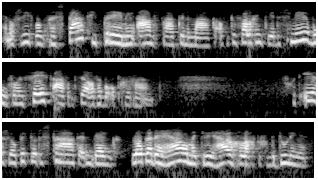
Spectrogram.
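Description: A woman's voice: mid-range voice, fairly quick, breathy edge, natural voice. A woman acting in a radio play as a defiant, idealistic young student, earnest and outspoken. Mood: defiant, scornful. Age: young adult. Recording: dull, noisy old radio recording.

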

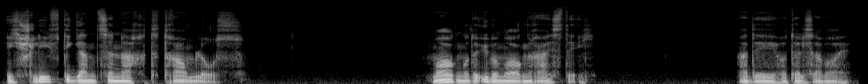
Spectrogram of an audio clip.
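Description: An actor playing a brooding, hesitant ex-prisoner of war, telling his story in a measured, introspective way in a radio drama. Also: extremely low pitch, darkish tone, slightly rough, no echo, full character voice. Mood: resigned. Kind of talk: literary radio drama narration and dialogue. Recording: close dry studio, music behind. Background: music.

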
